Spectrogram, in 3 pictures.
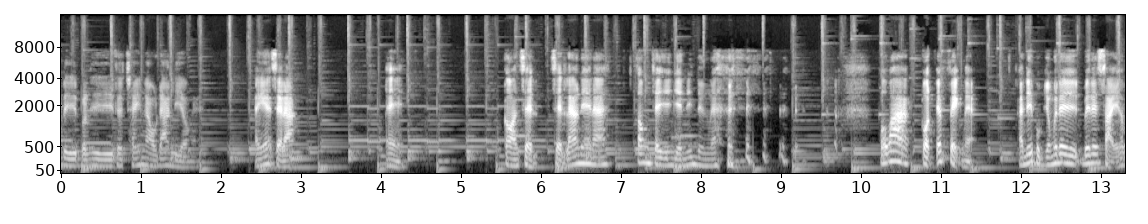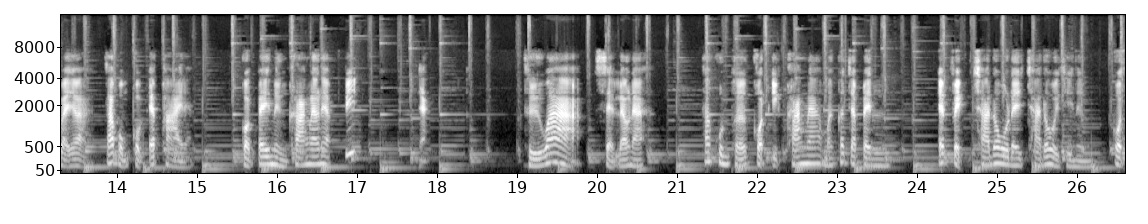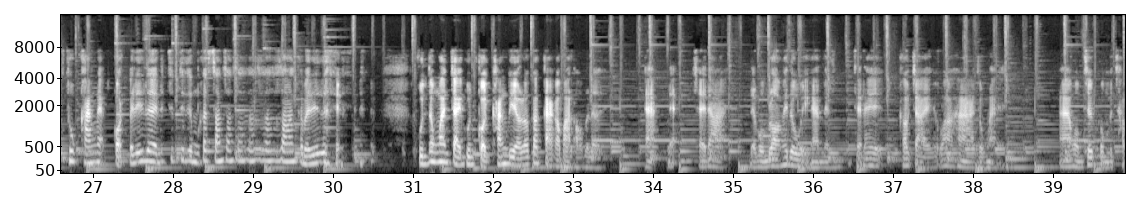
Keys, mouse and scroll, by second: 3.7-4.4 drag, 7.4-8.8 drag, 10.9-11.6 drag, 16.7 click, 32.8 click, 36.5 click, 37.4 click, 39.2-39.9 drag.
